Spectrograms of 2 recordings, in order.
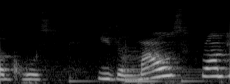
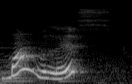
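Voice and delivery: cried out happily, joyful; 2 semitones higher than usual. Narrator reads Kripala answering the mouse Billy Squeakspear, cried happily. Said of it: "Kripala cried happily".

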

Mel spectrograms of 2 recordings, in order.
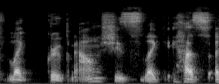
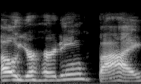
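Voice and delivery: raised, high-pitched, careless, dismissive tone; 7 semitones higher, 5 dB louder than usual. Mocking a sibling by acting out her words: imitating Lindsay. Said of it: "She's like".

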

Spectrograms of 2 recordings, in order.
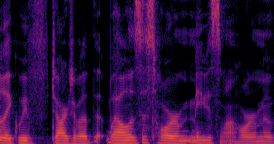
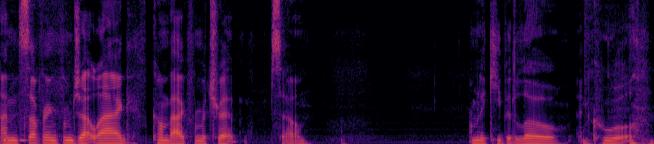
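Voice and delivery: dramatic, cool new voice. Back from a trip with jet lag, opening the show in a dramatic lower voice. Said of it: "I'm debuting a dramatic lower voice".

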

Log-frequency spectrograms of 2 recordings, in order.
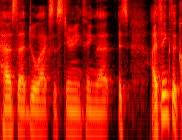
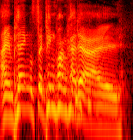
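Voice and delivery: loud, very high put-on French-accented English; 9 semitones higher, 7 dB louder than usual. Swapping a German accent for a French one: Romain Grosjean accent. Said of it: "That is my Roman Grosjean accent".

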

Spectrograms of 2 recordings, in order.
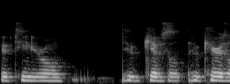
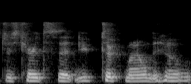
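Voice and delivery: usual speaking voice

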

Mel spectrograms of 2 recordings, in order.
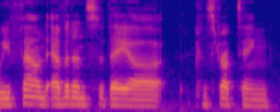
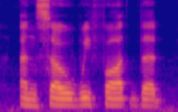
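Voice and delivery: usual speaking voice

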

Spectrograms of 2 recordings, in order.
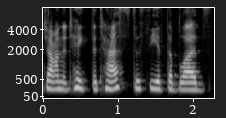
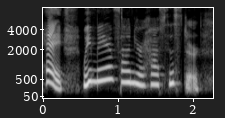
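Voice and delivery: high, bright-pitched, cheery mock announcer voice.

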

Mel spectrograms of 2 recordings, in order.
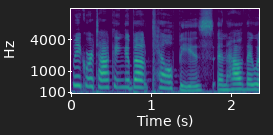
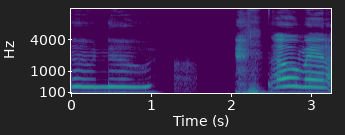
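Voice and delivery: very slow, high, drawn-out words through laugh-crying; 5 semitones higher, 5 dB quieter than usual. Reacting to a joke about a family killed by bats, crying with laughter. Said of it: "I'm like actively crying".

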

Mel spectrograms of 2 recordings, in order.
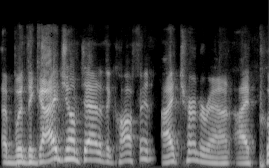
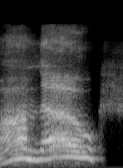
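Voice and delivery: mock child voice, high, screaming in protest; 7 semitones higher than usual. Retelling being taken into a haunted house as a child: imitating own screaming. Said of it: "And I'm screaming".

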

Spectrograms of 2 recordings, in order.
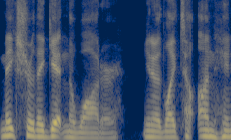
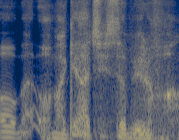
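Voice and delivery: put-on drunken voice, pitched lower; 4 semitones lower, 4 dB quieter than usual. Retelling an interview with a Brazilian interviewer: drunk Vin Diesel impression. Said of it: "Vin Diesel drunkenly doing an interview".

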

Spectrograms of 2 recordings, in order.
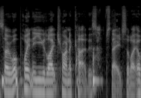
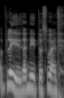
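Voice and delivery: mock desperate begging in broken Italian, higher; 3 semitones higher than usual. Retelling a plea to be let in to sweat in Italy: imitating a desperate plea in broken Italian. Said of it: "desperately trying to, like, get something broken, like, Italian".

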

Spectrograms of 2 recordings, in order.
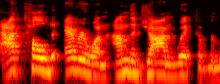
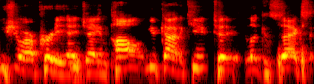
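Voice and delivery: high, weary, worn-out put-on voice; 6 semitones higher than usual. Doing an impression after mentioning being asked to play Bill Clinton: Bill Clinton impression. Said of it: "I sound just like him".

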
